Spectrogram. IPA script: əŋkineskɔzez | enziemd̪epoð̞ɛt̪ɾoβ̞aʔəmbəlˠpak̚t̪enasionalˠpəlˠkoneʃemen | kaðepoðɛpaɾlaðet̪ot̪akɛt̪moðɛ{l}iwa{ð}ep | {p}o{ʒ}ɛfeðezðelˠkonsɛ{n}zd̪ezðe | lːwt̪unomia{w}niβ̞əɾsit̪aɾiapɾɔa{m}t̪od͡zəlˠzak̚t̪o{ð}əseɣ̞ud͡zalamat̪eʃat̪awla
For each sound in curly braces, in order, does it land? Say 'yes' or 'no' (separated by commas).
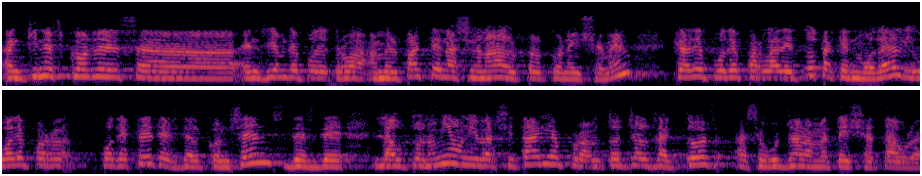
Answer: yes, yes, yes, no, yes, no, yes, no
